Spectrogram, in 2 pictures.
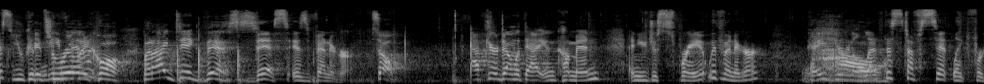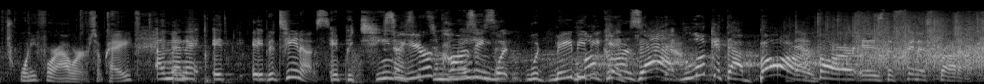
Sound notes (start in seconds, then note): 17.9 audience applauds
